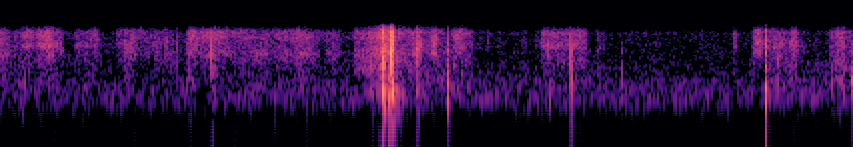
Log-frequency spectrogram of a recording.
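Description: Camera being handled and propped up on a wooden table: a cluster of knocks about three seconds in, then a few single sharp clicks.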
